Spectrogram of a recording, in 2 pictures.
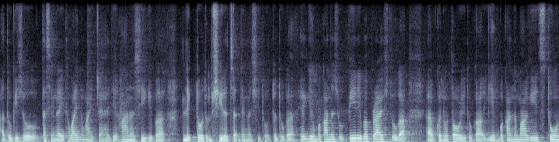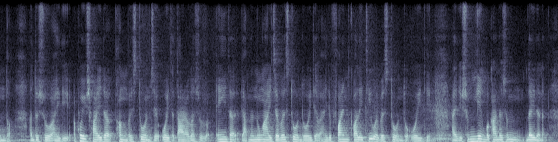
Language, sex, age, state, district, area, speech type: Manipuri, male, 18-30, Manipur, Thoubal, rural, spontaneous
